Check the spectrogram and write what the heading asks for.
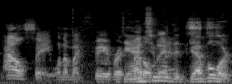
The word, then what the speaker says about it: Alcest: a play on words to say alcest i'll say or i'll say the actual pronunciation of the band i'll say one of my favorites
